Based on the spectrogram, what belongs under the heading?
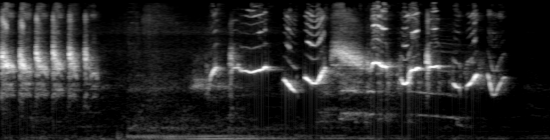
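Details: Common iora song meant to coax lazy birds to answer: a fast series of short buzzy notes, then rich warbling whistles with rising and falling slurs, ending abruptly; soft low hum in the background.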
